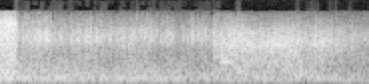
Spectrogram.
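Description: Film sound of a car exploding: a loud blast at the start, then a fading noise of fire and debris, with a smaller swell about a second and a half in.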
